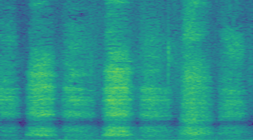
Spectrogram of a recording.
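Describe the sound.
A person demonstrates stressed, anxious breathing: about three short, airy, shallow chest breaths in under two seconds, quick and evenly paced, with no talking.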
